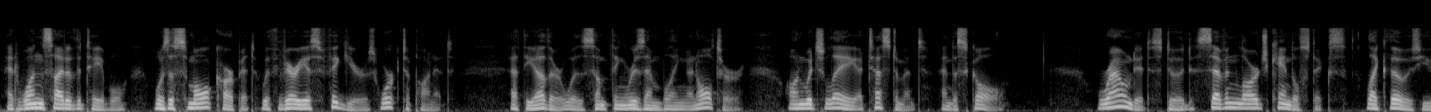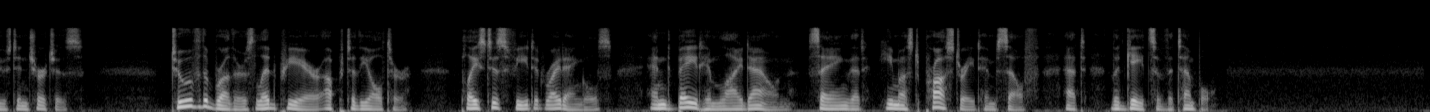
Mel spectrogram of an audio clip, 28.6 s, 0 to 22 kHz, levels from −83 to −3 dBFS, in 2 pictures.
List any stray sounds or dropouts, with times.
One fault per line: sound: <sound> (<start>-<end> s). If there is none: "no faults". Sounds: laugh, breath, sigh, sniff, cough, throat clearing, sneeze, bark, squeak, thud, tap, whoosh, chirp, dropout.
no faults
